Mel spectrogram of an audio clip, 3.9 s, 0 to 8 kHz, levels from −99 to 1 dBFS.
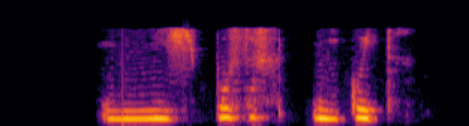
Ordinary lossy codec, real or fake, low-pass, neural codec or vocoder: AAC, 16 kbps; real; 7.2 kHz; none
